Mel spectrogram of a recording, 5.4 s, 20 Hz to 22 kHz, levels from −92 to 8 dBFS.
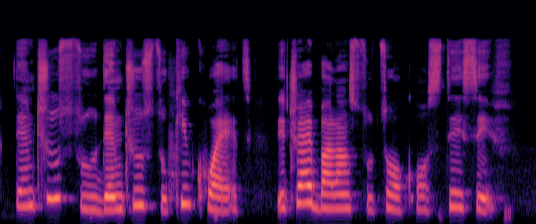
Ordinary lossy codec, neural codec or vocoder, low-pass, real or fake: none; none; none; real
